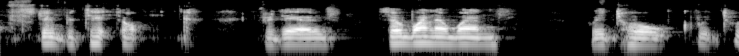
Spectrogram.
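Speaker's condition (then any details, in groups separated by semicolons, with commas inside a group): Cerebral palsy; obvious speech impediment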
